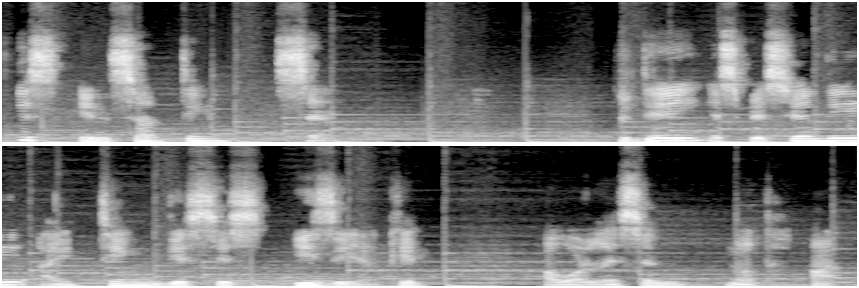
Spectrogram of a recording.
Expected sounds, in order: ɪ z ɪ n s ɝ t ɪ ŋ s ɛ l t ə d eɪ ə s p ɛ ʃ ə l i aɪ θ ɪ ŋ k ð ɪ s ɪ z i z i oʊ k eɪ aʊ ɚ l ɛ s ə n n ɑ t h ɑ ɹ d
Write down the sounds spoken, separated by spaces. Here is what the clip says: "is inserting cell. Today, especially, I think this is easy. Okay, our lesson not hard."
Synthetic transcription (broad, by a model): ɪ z ɪ n s ɝ t ɪ ŋ s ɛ n t ə d eɪ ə s p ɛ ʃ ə l i aɪ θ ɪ ŋ k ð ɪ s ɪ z i z i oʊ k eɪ aʊ ɚ l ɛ s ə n n ɑ t h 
